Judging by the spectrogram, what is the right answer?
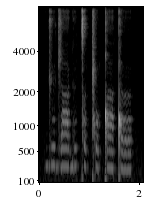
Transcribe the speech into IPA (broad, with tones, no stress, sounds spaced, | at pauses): d͡ʒ y˨ d͡ʒ aː˨ ɡ y˨˩˦ ǀ ə˨˩˦ ǁ o˨˩˦ ǃ aː˨ ǃ œ˨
